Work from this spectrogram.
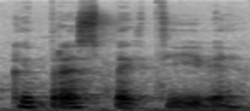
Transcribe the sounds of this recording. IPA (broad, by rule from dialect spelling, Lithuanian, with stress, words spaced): kɐɪp prɐsʲpʲɛkˈtʲiːʋʲeː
